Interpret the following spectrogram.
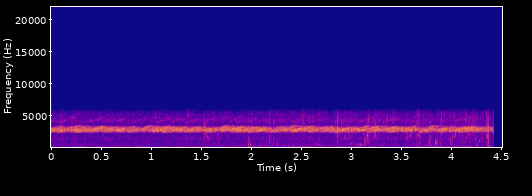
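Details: A dense chorus of countless frogs at a pond near Bottom Creek Gorge, Virginia, at dusk on a warm evening; a continuous, shrill, high-pitched ringing of overlapping calls holds steady throughout, with scattered fainter clicks and notes beneath.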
